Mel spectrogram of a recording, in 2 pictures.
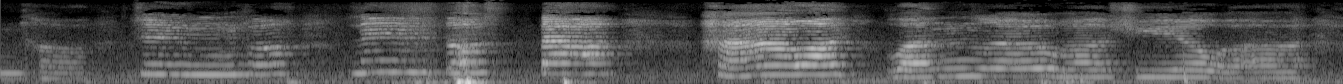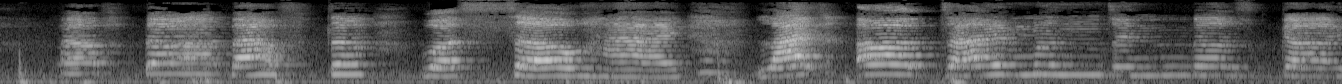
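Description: A child singing a meandering tune in held, sliding notes, with a loud thump about three and a half seconds in and smaller knocks after it.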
